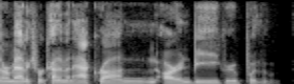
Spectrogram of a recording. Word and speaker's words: Akron: It's like a doo-wop kind of the Ruby and the Romantics were kind of an Akron R&B group with... Did I just say Akron? Like you did. To rhyme with Dacron?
